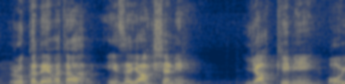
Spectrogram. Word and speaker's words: Rukkadewata: If I slow it down, you can say it as Rkkadevata. Rkkadevata. Rkkadevata. It's similar to how when you write Tha Romaji for Japanese, it's pronounced as Tha. So even if it's Rkkadevata, we say it as Rkkadevata, which means tree god.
